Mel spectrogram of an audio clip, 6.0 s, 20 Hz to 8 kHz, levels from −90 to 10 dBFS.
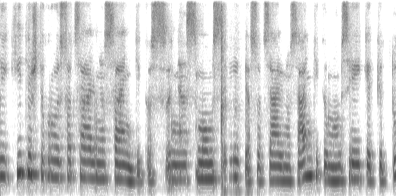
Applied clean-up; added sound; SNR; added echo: neural mask model RNNoise.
